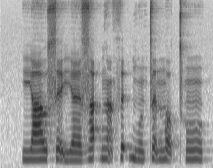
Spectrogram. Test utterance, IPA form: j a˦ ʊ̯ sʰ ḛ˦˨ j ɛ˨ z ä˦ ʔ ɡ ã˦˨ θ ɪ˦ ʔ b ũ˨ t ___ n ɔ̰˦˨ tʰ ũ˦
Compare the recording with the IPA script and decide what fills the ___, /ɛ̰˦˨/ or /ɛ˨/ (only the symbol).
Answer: ɛ̰˦˨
